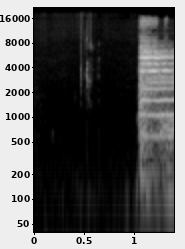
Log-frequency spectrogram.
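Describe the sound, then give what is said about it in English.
A bell rings out loudly after near silence, one sharp metallic strike that keeps clanging and sustaining to the end, with no voices. “Ring the bell.”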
